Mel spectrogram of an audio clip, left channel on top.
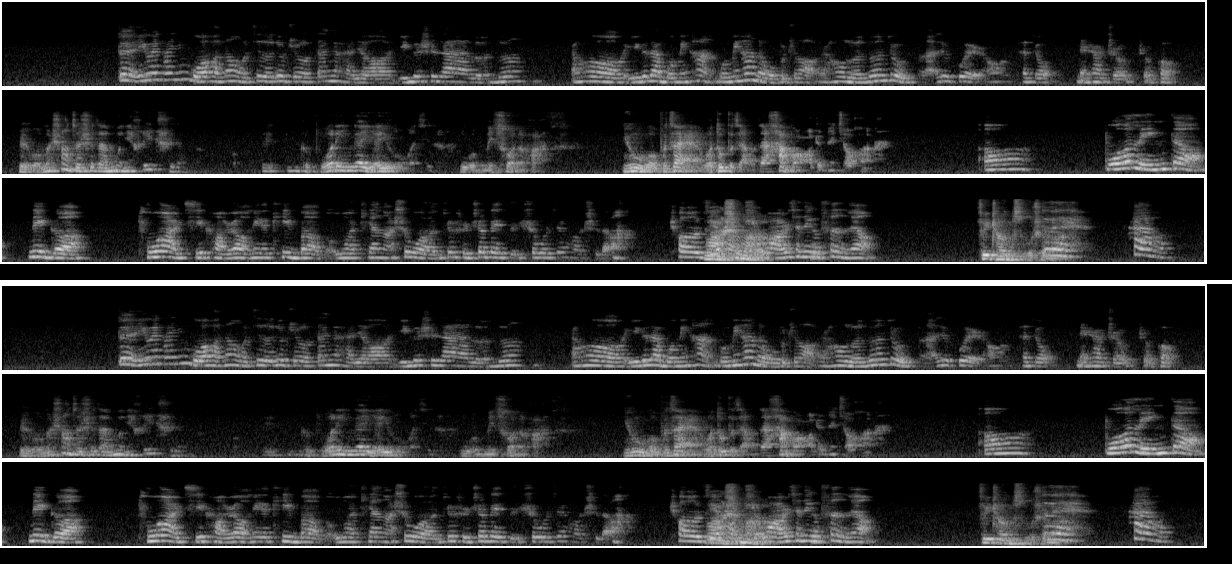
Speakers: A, in the centre; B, on the left.
A: 对，因为它英国好像我记得就只有三个海底捞，一个是在伦敦，然后一个在伯明翰，伯明翰的我不知道，然后伦敦就本来就贵，然后它就没啥折折扣。
B: 对，我们上次是在慕尼黑吃的嘛，对，那个柏林应该也有，我记得，如果没错的话，因为我不在，我都不在，我在汉堡这边交换。
A: 哦，柏林的那个土耳其烤肉，那个 kebab，我天呐，是我就是这辈子吃过最好吃的，<laughs> 超级好吃，
B: 哇，是吗？
A: 哇！而且那个分量，
B: 哦，非常足是吗？
A: 对，太好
